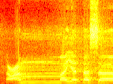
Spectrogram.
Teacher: یہاں میم میں غنہ کریں گے، میم مشدد ہے اور یہاں مد متصل ہوگا، یعنی کھینچیں گے اس کو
